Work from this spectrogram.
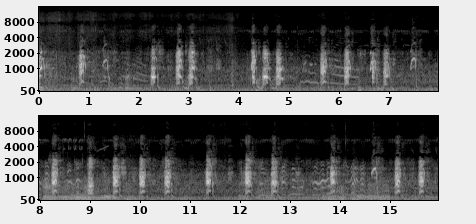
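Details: Two wolfdog puppies give short, snappy yips and growling snarls, about twice a second, while squabbling over a possession to settle dominance.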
